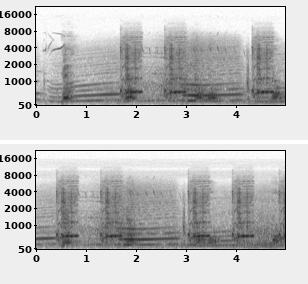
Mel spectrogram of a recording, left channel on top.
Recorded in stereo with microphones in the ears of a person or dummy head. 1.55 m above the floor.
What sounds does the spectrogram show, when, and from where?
0.5 s a dog barking: 10° left (ahead or behind), 4.5 m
